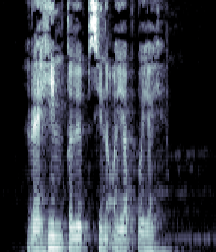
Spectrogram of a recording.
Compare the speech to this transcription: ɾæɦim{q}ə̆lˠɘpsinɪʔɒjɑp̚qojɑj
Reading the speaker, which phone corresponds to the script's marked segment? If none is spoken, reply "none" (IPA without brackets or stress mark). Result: q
